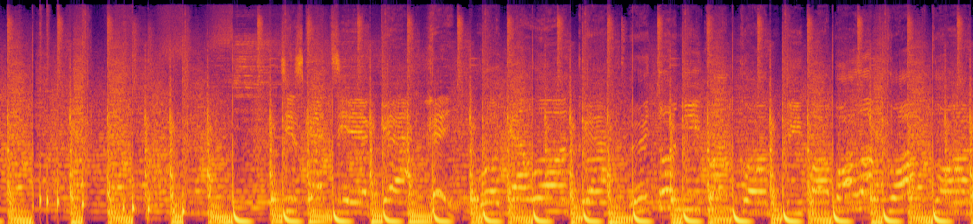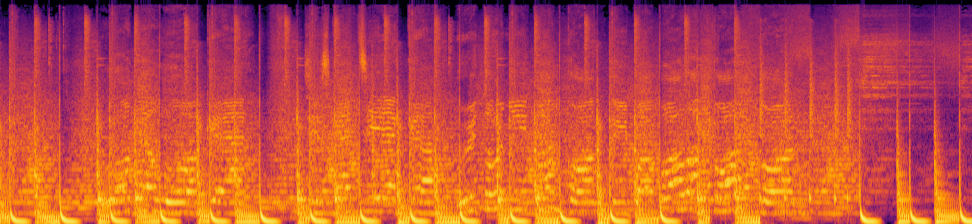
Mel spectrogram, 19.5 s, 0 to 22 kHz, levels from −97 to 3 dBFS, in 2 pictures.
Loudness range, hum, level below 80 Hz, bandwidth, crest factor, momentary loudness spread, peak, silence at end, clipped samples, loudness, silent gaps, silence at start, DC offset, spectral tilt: 1 LU; none; -14 dBFS; over 20 kHz; 8 dB; 3 LU; 0 dBFS; 0 s; 0.9%; -8 LUFS; none; 0 s; under 0.1%; -5 dB/octave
